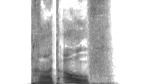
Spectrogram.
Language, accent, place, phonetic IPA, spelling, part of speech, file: German, Germany, Berlin, [ˌtʁaːt ˈaʊ̯f], trat auf, verb, De-trat auf.ogg
- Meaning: first/third-person singular preterite of auftreten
